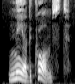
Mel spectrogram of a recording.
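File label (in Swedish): "nedkomst", Swedish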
